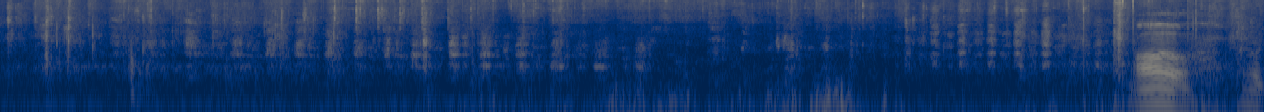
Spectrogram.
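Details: Korean native Jindo dogs Sundol, Baekho and Ttoksuni at exercise time; after stretches of rustling, panting and a man talking, one dog gives a single short, loud, tonal yelp or whine near the end.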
